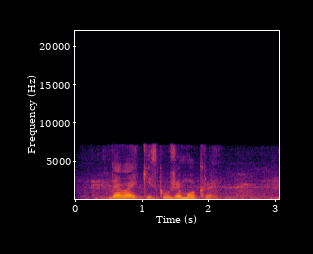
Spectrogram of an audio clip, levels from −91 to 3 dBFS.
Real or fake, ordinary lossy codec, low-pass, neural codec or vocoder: real; MP3, 48 kbps; 7.2 kHz; none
